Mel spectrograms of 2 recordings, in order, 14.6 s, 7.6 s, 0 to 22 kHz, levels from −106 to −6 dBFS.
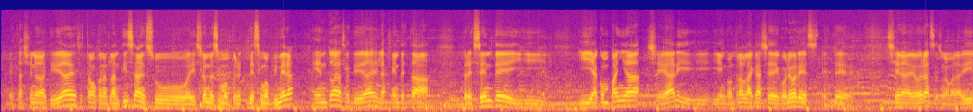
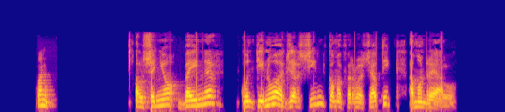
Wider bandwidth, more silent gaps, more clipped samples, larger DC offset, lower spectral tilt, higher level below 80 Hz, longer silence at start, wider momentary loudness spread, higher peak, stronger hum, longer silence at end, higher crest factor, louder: first, 16 kHz vs 7.6 kHz; second, none vs 0.87-1.92 s, 3.37-3.55 s; neither; neither; second, -4 dB/octave vs -6.5 dB/octave; first, -42 dBFS vs -50 dBFS; second, 0 s vs 0.55 s; about the same, 9 LU vs 10 LU; about the same, 0 dBFS vs -2 dBFS; neither; second, 0 s vs 0.75 s; about the same, 16 dB vs 18 dB; about the same, -16 LUFS vs -17 LUFS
